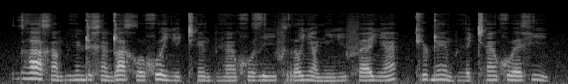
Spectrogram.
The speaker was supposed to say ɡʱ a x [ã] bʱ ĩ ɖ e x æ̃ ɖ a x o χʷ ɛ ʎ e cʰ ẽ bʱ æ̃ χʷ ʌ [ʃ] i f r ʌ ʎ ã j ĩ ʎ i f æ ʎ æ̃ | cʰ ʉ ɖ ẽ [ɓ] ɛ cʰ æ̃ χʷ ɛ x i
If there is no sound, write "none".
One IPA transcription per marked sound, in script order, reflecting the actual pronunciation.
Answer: ã, z, bʱ

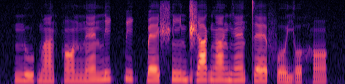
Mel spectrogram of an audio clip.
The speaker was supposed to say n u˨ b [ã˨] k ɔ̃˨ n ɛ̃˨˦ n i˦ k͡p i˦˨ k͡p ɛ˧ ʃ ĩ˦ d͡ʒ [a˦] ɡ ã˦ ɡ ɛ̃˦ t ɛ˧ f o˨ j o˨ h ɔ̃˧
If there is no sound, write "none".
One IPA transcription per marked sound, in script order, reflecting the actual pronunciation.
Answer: ã˨, a˦

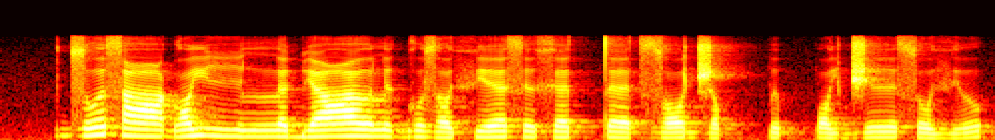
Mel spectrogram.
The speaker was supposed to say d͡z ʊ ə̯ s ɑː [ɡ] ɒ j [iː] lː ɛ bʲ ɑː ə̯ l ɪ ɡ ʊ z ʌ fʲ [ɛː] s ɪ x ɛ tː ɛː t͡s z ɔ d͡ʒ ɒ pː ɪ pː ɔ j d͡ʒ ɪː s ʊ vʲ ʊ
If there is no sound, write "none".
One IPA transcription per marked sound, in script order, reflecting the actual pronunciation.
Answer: ɡ, iː, ɛː

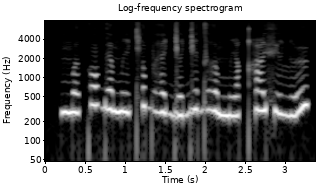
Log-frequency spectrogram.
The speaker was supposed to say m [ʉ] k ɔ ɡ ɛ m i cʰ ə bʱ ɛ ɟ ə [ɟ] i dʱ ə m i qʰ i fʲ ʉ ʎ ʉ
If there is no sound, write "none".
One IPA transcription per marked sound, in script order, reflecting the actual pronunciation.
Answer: ə, ɟ

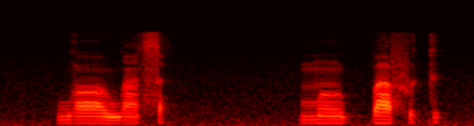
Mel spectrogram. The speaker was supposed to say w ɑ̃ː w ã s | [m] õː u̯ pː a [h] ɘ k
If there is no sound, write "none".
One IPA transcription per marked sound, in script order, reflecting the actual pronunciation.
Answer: m, f

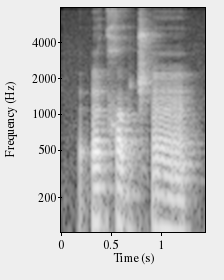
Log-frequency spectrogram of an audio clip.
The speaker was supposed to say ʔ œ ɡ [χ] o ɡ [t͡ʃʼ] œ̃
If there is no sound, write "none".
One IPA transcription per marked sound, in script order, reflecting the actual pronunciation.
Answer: χ, t͡ʃʼ

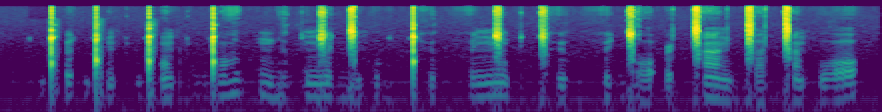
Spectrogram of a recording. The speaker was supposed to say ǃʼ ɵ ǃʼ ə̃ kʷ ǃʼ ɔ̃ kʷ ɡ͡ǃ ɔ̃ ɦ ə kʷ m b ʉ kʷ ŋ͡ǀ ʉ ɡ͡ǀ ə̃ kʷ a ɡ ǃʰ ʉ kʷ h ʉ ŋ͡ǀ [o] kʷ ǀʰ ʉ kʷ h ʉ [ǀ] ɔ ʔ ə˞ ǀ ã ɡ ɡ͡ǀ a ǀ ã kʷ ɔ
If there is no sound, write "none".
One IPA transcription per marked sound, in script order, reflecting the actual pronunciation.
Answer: ɵ, ɡ͡ǀ

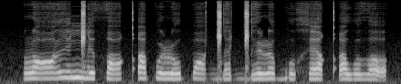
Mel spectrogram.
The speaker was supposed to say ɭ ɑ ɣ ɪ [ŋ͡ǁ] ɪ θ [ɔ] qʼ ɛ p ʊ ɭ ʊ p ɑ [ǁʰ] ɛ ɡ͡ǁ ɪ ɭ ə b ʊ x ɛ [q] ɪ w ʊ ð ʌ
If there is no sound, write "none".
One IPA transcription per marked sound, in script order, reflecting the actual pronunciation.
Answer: ŋ͡ǁ, ɑ, ɡ͡ǁ, qʼ

